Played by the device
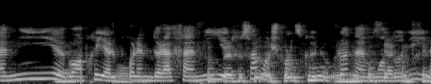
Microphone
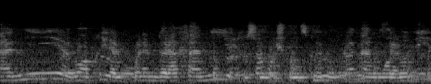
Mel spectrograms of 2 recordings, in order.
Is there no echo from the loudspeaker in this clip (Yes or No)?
No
